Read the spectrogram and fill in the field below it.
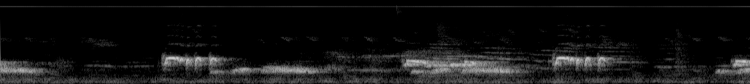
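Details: Local zebra dove singing: a run of soft rolling coos, bright trilled notes alternating with lower purrs in phrases roughly every two seconds, faint chirps in the background.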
